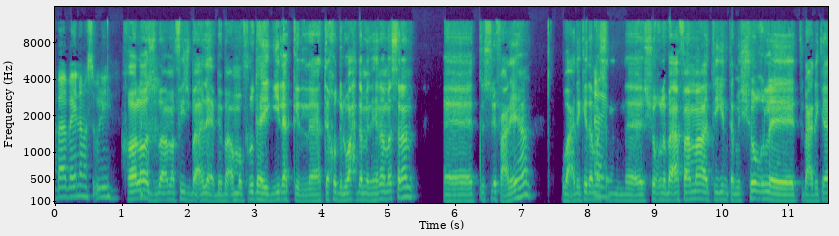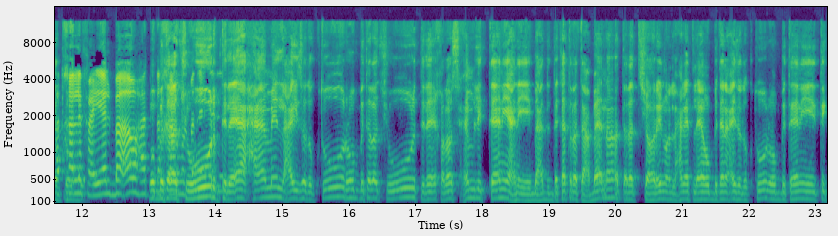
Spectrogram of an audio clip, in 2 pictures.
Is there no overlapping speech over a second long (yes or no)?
no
